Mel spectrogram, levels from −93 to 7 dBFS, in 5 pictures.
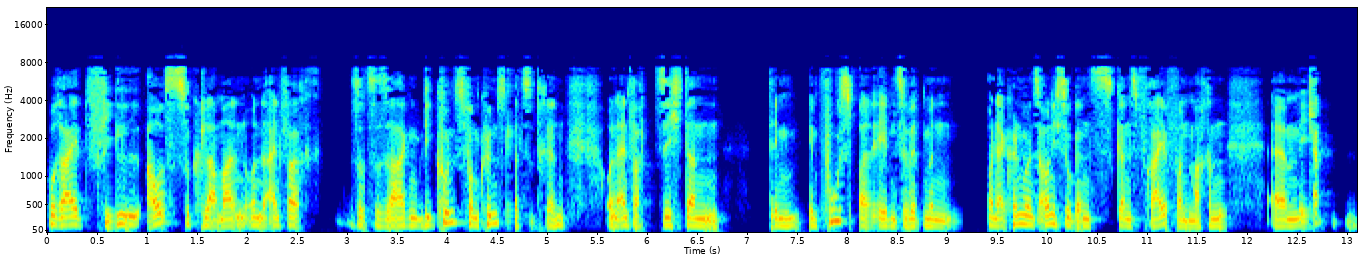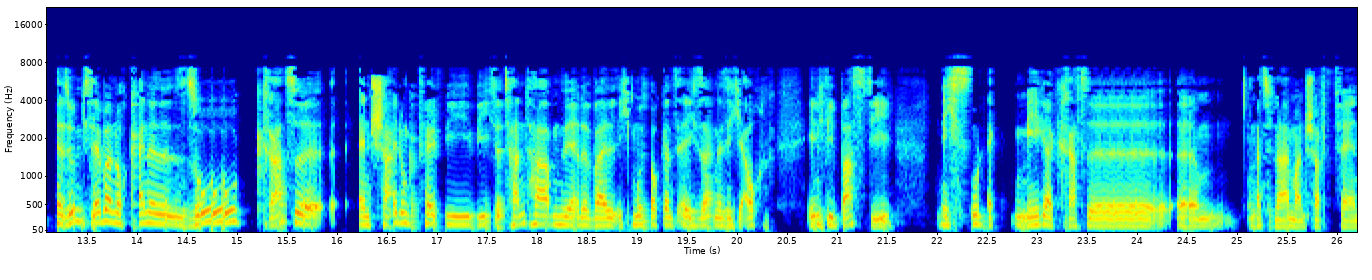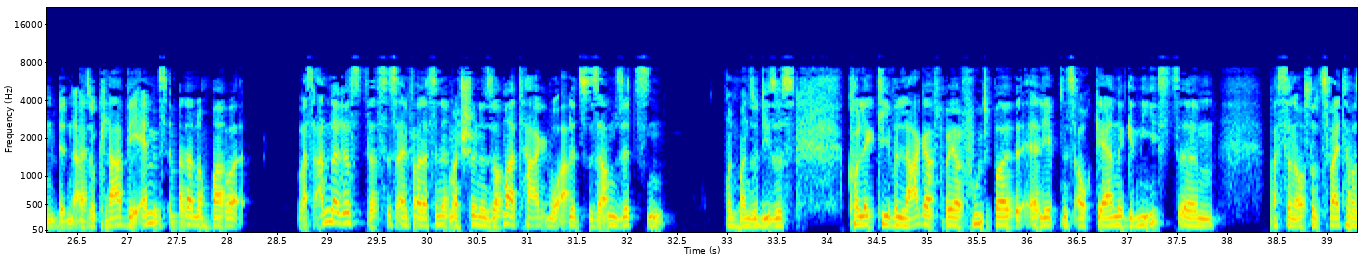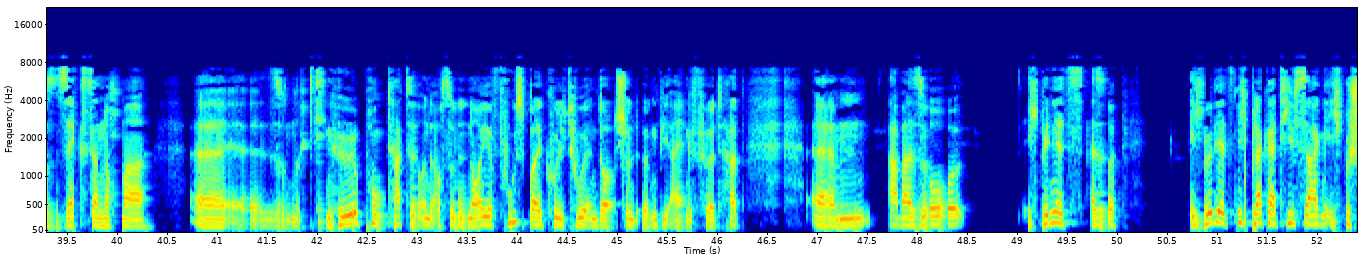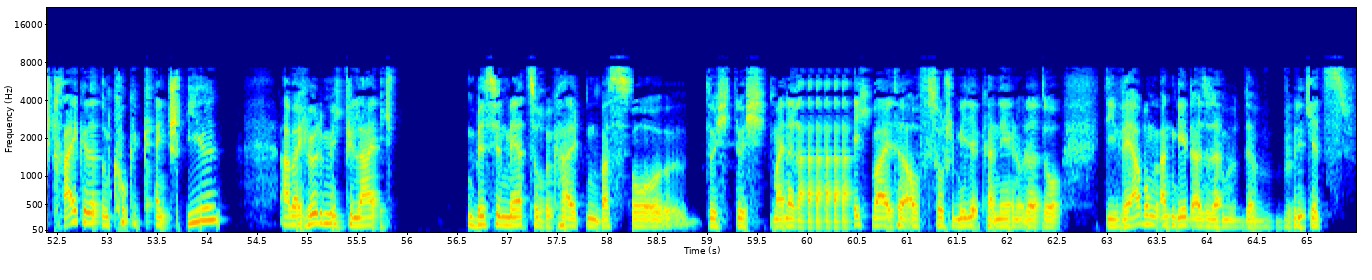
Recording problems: garbled, watery; slightly; nothing above 6 kHz
choppy; very; 15% of the speech affected
audio stuttering; at 15 s, at 24 s and at 1:00

